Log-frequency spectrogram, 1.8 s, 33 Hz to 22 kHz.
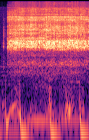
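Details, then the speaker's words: Sony SEL1650 16-50mm kit lens (on A6300), powered on and extended: thin steady high whine with soft clicks about every half second from inside the lens, returning when turned sideways; cause unknown, owner has found nothing moving inside after taking three of these lenses apart. "Isn't that just the best? It's the best noise. I don't know why it's making that noise."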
